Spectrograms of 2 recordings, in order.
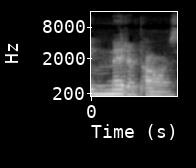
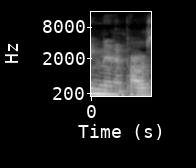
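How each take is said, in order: First: The second consonant is a t sound. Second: The second consonant is an n sound. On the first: The speaker calls it wrong. "I say metapause" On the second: The speaker calls it right. "I don't say menopause"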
